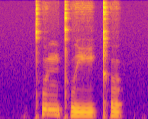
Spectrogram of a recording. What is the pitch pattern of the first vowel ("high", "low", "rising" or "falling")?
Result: high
